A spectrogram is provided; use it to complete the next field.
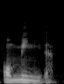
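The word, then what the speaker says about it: Hominidae: Cuando encuentran la palabra AE al final, la E es muda, se pronuncia solamente la A. Bien, familia homínida.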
